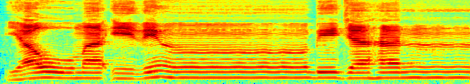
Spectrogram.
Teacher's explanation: Ya, bertemu dengan huruf ba. Maka apabila ada tanwin bertemu dengan huruf ba, maka dibaca dengung seolah-olah berbunyi mim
